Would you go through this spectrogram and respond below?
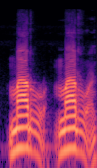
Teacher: rnya juga dibaca tebal begitu Mar Mar tebalkan seperti itu sehingga pangkal lisan kita naik terangkat ke atas ketika Kita mengucapkannya · dibaca tebal cuman di sini yang kita temui huruf ra sukun sebelumnya tanda baca fathah juga Huruf rnya juga dibaca tebal begitu Mar Mar tebalkan seperti itu sehingga pangkal lisan kita naik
